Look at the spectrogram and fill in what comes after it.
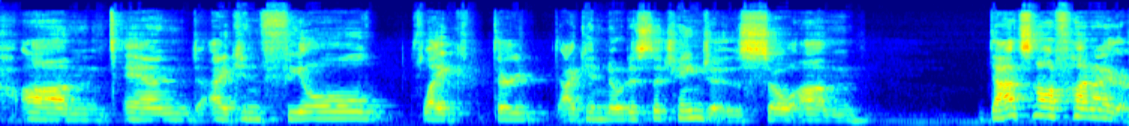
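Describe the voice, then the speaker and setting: A woman's fairly low voice at a very slow pace, with ordinary pitch variation and audible room echo. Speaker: breast cancer survivor vlogger. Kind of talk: personal explainer monologue. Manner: hesitant, many fillers.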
